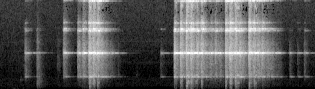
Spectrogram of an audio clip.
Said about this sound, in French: Arrivée au deuxième étage, elle va sonner à la porte de son appartement.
